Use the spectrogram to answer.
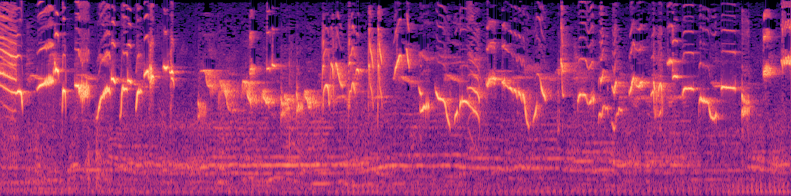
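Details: Oriental magpie-robin (kacer) in fighting display, tail opened, recorded as a master for training: long continuous run of varied whistled phrases, slurred and chirped notes, about three per second, with low hum underneath.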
